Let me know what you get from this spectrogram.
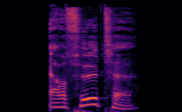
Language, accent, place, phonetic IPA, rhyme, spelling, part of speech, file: German, Germany, Berlin, [ɛɐ̯ˈfʏltə], -ʏltə, erfüllte, adjective / verb, De-erfüllte.ogg
- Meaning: inflection of erfüllen: 1. first/third-person singular preterite 2. first/third-person singular subjunctive II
